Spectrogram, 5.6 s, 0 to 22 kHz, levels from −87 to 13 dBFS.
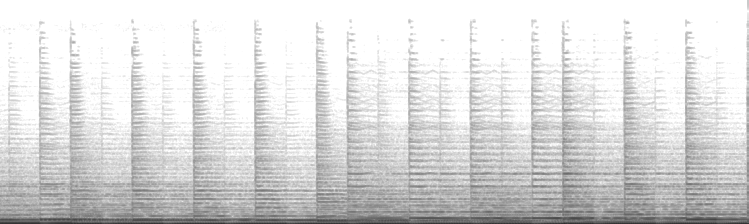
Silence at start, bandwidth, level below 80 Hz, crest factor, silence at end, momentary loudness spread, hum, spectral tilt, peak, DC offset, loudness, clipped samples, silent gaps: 0 s; 6.6 kHz; -12 dBFS; 10 dB; 0 s; 2 LU; none; -8 dB/octave; -2 dBFS; under 0.1%; -14 LUFS; under 0.1%; none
